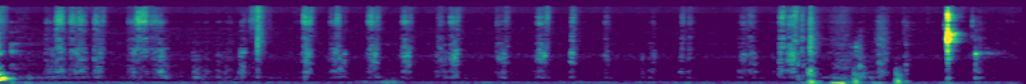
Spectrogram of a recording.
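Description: Faint scratching of a purple Tombow pen writing by hand on journal paper, a quick string of short strokes.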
